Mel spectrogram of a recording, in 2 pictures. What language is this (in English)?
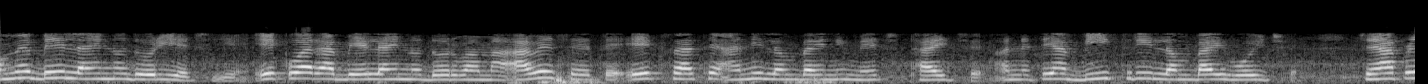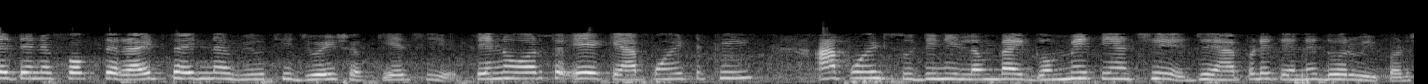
Gujarati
